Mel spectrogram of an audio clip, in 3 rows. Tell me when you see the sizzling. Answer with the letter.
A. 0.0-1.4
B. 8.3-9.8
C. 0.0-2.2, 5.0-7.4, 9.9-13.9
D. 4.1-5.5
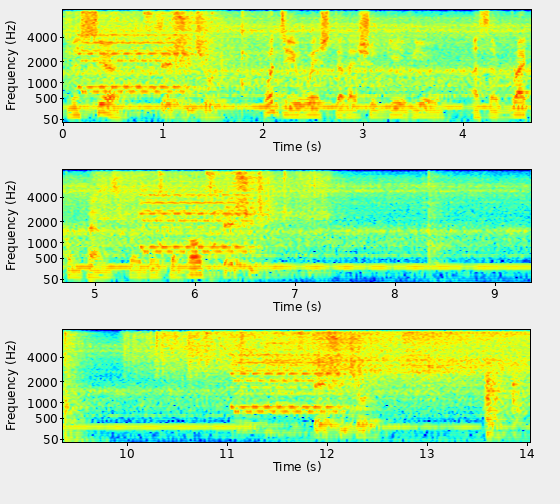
C.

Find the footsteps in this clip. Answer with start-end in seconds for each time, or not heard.
not heard.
